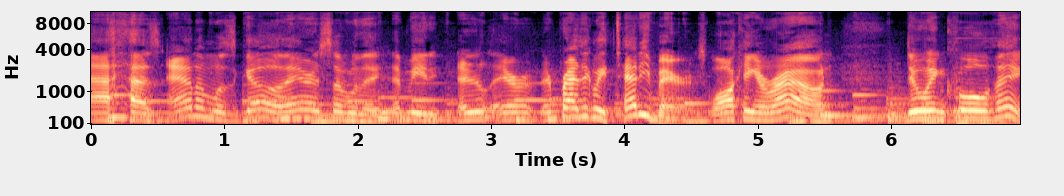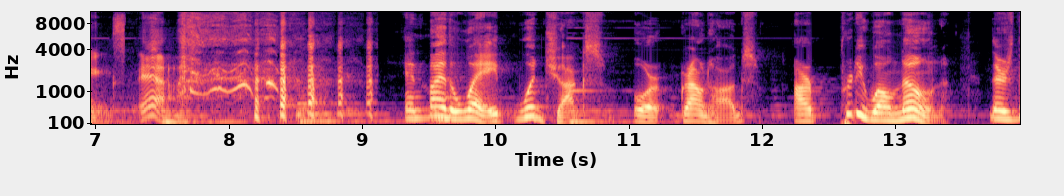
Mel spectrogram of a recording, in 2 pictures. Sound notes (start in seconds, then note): 7.6 laughs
